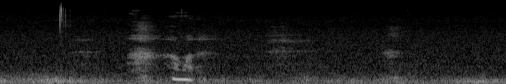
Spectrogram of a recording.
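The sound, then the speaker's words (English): Steady, heavy rain hisses throughout while low thunder rumbles underneath, and a soft human voice murmurs briefly over the storm. “And I want to feel that even as the storm rages around us.”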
